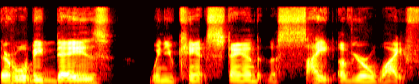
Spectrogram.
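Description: Very slowly, a man speaks at medium pitch with ordinary pitch variation. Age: 40s. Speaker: podcast host, military veteran. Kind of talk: motivational monologue. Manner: casual, conversational.

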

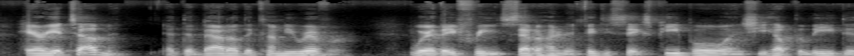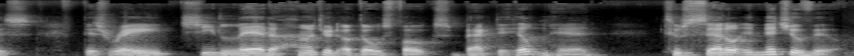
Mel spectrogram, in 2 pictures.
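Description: A normal speaking voice from a man with an American accent, medium in pitch with ordinary pitch variation, at a moderate pace, on a very clean recording with a silent background. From North Carolina. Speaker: historic site director. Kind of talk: interview.

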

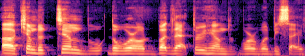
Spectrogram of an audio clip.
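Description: At a moderate pace, a man speaks in an animated tone on a very clean recording with a silent background. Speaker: high school football coach. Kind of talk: casual chat.

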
